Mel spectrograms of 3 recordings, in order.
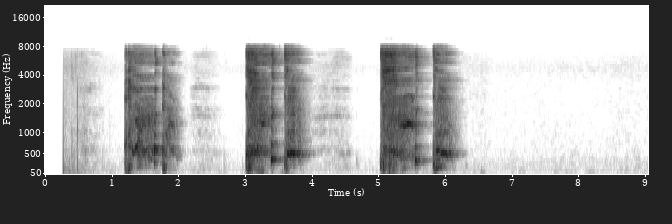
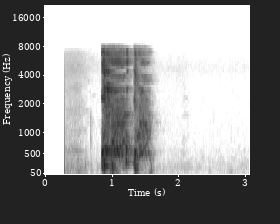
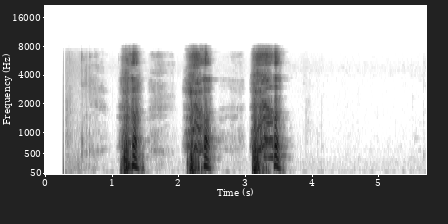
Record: three_cough_length: 9.0 s
three_cough_amplitude: 19507
three_cough_signal_mean_std_ratio: 0.4
cough_length: 3.1 s
cough_amplitude: 17815
cough_signal_mean_std_ratio: 0.34
exhalation_length: 5.7 s
exhalation_amplitude: 26593
exhalation_signal_mean_std_ratio: 0.32
survey_phase: beta (2021-08-13 to 2022-03-07)
age: 45-64
gender: Female
wearing_mask: 'No'
symptom_cough_any: true
symptom_new_continuous_cough: true
symptom_runny_or_blocked_nose: true
symptom_fatigue: true
symptom_headache: true
symptom_onset: 5 days
smoker_status: Ex-smoker
respiratory_condition_asthma: false
respiratory_condition_other: false
recruitment_source: Test and Trace
submission_delay: 2 days
covid_test_result: Positive
covid_test_method: RT-qPCR
covid_ct_value: 14.1
covid_ct_gene: N gene
covid_ct_mean: 15.0
covid_viral_load: 12000000 copies/ml
covid_viral_load_category: High viral load (>1M copies/ml)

